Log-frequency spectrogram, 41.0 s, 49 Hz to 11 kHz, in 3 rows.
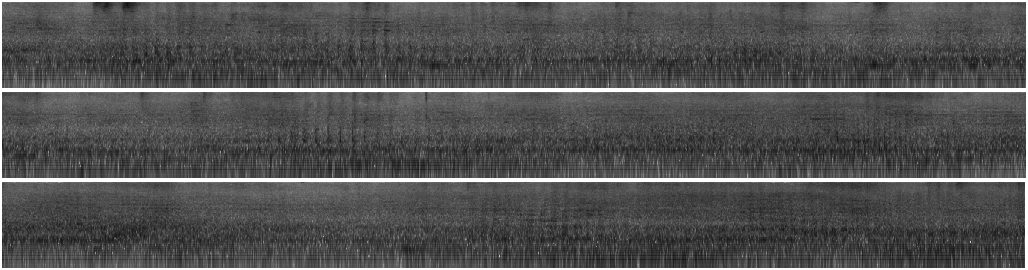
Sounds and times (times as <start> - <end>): Railroad car, train wagon: 0.0 - 40.9
Train: 0.0 - 40.9
Clickety-clack: 0.5 - 12.0, 12.8 - 21.6, 22.2 - 30.0, 32.6 - 40.9.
